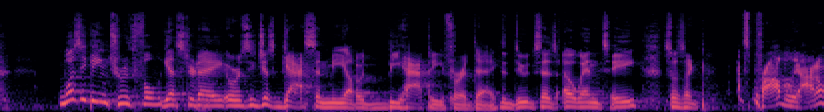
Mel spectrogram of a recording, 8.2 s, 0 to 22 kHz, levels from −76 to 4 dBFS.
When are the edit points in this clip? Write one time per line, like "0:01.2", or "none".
0:03.6
0:05.0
